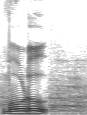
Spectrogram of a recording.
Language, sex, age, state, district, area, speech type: Telugu, male, 18-30, Telangana, Medchal, urban, read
